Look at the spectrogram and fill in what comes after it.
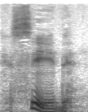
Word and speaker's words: seed: En esta segunda tenemos que pronunciar la D, la D que va al final. Seed. ¿Sí la diferencia? Sí, seed. Esa D es suave, pero se pronuncia, hasta ahí.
